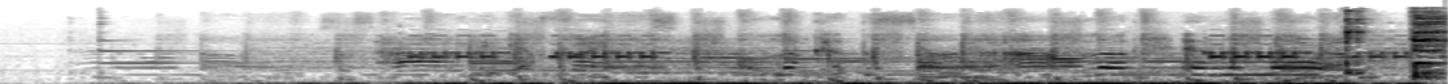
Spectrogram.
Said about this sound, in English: your phone again.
